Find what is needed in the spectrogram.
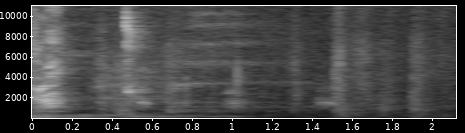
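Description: A man's voice holding a long, wavering wail or sung note that dies away about a second in.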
